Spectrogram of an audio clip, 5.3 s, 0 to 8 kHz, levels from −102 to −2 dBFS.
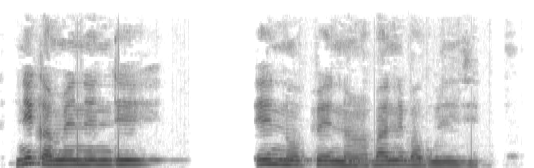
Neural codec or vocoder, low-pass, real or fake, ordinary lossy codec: none; 7.2 kHz; real; AAC, 32 kbps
